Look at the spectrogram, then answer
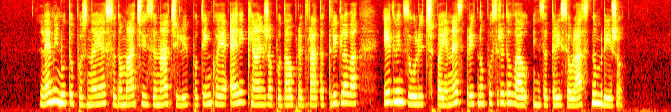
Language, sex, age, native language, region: Slovenian, female, 18-29, Slovenian, Gorenjska region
